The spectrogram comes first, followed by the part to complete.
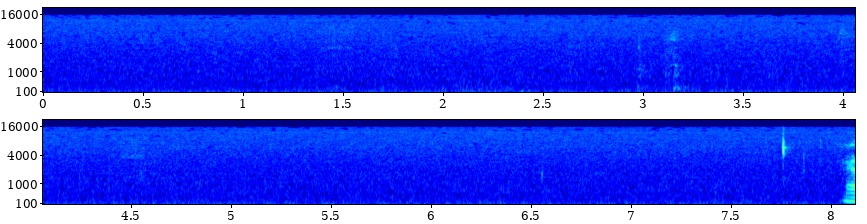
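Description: Quiet steady hiss of room and recording noise, with a few faint soft ticks and rustles, the clearest about three seconds in. The paint trickling onto the canvas makes no sound of its own.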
